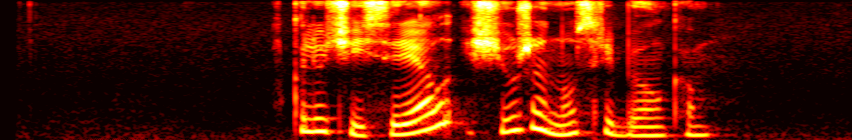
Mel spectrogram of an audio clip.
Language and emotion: Russian, positive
